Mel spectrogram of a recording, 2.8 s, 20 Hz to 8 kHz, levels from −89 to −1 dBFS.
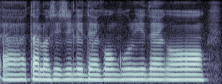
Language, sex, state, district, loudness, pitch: Chakma, female, Tripura, Unakoti, -15 LUFS, 185 Hz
